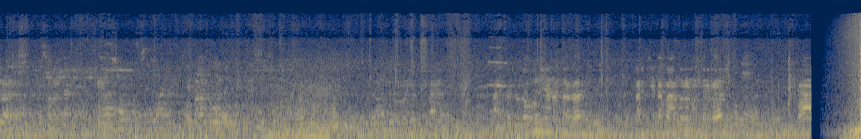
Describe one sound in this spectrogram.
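A crowd of men and women talk and murmur nearby outdoors.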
